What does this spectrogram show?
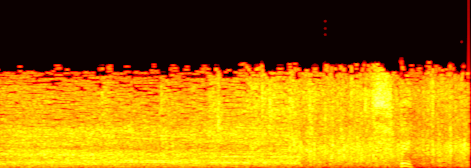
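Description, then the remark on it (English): An audience lets out a sustained, low collective groan mixed with murmuring and scattered reaction noise, reacting to a line about working for the church, holding steady for several seconds before tapering off. “You hear that little groan when I said that, when I said you have to work for the church?”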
